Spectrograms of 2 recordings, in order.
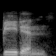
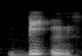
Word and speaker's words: beaten: Okay, so when a word ends with a vowel and an N, we cannot treat the T as a flap T. Okay, meaning we cannot say beaten. Okay, we have to pronounce a normal T like beaten or a stop T like beaten.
